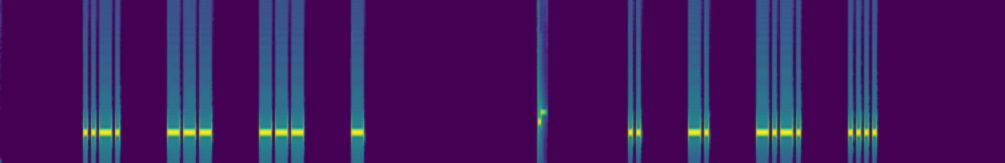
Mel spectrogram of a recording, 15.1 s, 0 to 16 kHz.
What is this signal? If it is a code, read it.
Morse code, heard as a keyed tone, about 20 wpm, spaced as for 9 wpm, 700 Hz. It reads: FOOT INCH
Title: 4x Character Spacing - Top 500 Words - 20wpm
